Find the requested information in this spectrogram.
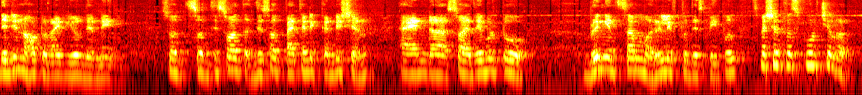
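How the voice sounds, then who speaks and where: A man's fairly high voice at a moderate pace, with noticeable background noise and audible room echo. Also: ordinary pitch variation. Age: 60s. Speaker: politician and engineer. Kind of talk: recorded video message. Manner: halting, many fillers.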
